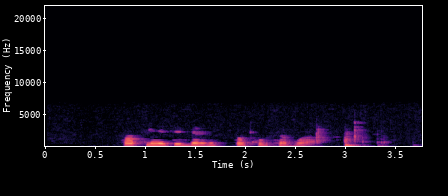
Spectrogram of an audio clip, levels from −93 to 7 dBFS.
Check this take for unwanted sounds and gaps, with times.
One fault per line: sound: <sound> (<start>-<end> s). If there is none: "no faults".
no faults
